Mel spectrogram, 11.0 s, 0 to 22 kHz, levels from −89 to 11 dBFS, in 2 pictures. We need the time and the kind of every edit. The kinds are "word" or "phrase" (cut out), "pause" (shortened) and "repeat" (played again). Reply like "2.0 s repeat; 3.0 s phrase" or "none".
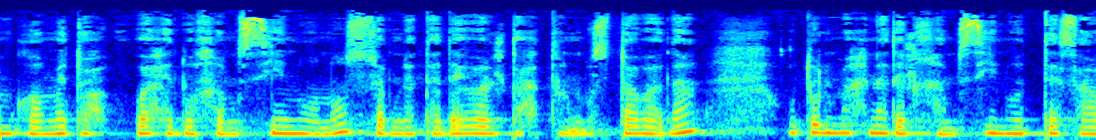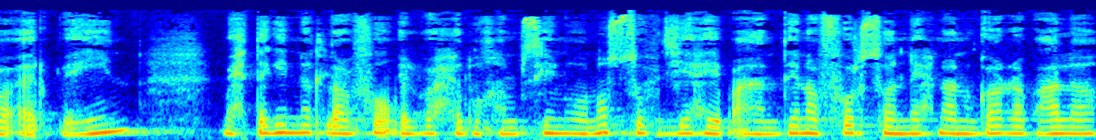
1.9 s word; 4.4 s phrase; 7.5 s word; 8.8 s word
